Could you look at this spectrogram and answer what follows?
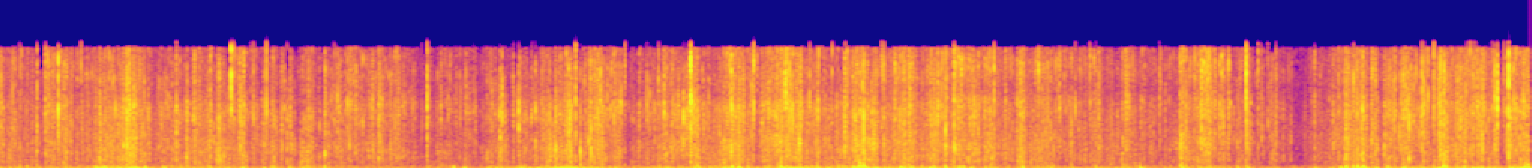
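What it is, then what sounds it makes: Plastic artificial boxwood ball. Fingertips scratch and brush the glossy plastic leaves of an artificial boxwood ball held close to the mic. The result is a steady, quiet stream of dense crinkling and crackling with bright, crisp ticks over a soft low rustle.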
